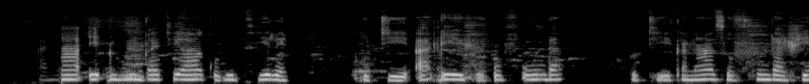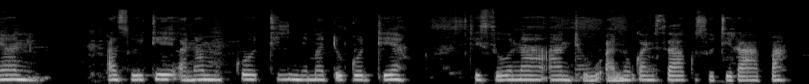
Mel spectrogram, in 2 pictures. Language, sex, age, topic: Ndau, female, 25-35, education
